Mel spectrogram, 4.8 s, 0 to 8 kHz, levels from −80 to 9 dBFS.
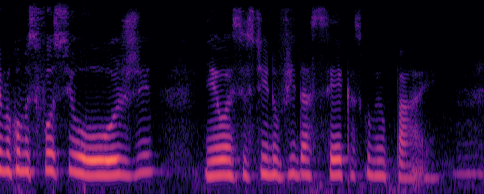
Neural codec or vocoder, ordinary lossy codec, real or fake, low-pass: codec, 16 kHz in and 24 kHz out, 1 kbps, XY-Tokenizer; Opus, 24 kbps; fake; 7.2 kHz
